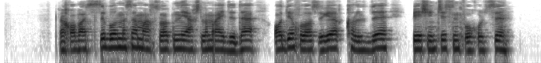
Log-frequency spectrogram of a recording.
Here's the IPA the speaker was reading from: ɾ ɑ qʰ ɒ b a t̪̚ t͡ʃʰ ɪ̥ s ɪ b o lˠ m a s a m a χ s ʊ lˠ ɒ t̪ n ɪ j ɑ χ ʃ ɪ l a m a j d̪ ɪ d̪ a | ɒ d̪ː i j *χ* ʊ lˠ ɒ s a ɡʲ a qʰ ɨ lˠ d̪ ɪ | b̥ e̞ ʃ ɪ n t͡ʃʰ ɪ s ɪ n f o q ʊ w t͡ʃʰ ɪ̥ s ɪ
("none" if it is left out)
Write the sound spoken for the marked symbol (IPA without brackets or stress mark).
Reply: χ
